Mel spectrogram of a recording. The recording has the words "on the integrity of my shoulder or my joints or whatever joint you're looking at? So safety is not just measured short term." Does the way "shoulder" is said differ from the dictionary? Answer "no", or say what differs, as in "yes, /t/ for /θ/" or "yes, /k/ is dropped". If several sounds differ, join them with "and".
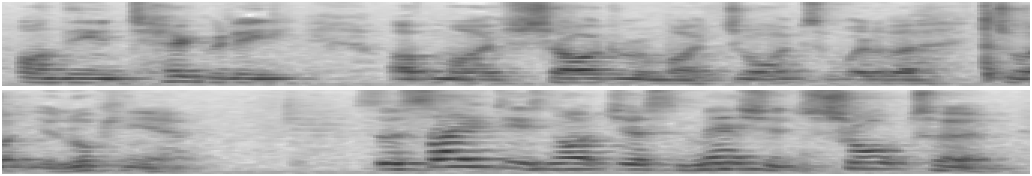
no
